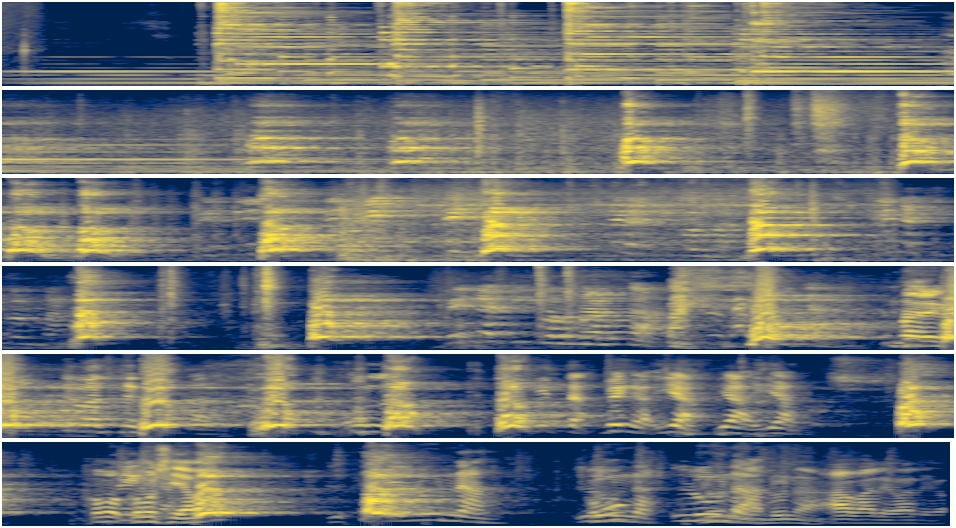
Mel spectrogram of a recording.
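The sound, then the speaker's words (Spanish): Luna, an affectionate female Spanish water dog, barks excitedly in a noisy welcome, a rapid, uneven run of loud barks and yips lasting about half a minute, with people's voices mixed in. “Tras la alborotada bienvenida que nos ha dispensado Luna, una cariñosa perra de agua”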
